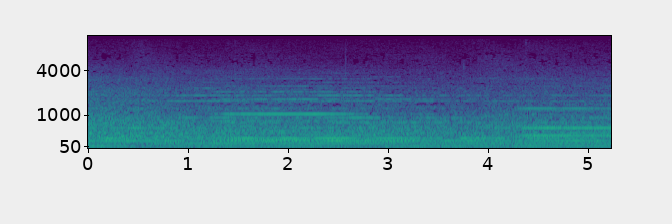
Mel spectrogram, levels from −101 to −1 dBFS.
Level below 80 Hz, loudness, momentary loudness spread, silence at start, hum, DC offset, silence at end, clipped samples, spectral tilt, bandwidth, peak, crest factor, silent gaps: -56 dBFS; -43 LUFS; 4 LU; 0 s; none; under 0.1%; 0 s; under 0.1%; -8 dB/octave; 11 kHz; -30 dBFS; 14 dB; none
